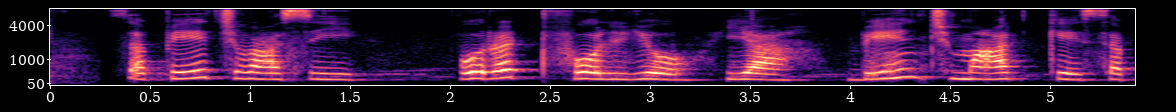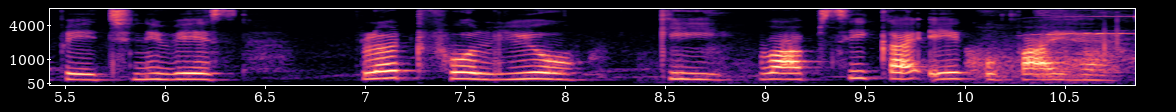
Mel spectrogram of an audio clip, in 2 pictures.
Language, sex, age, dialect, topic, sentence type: Hindi, female, 18-24, Marwari Dhudhari, banking, statement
